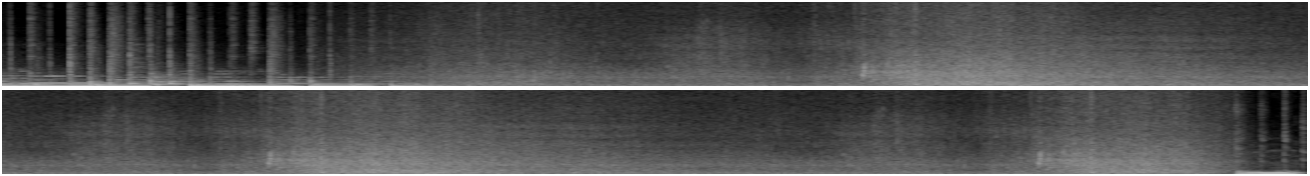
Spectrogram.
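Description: Surf washes onto a shore in slow, rolling swells, each wave building to a hissing crash about every five or six seconds, following a short snippet of music at the start.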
